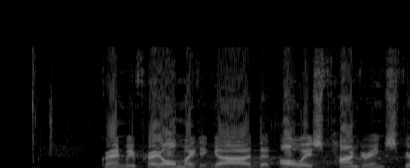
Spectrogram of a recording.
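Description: An older man sings a chant through a microphone in a large echoing hall.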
